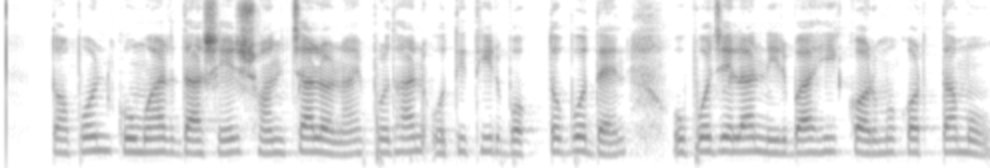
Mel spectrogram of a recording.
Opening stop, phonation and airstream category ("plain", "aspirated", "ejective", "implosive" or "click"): plain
